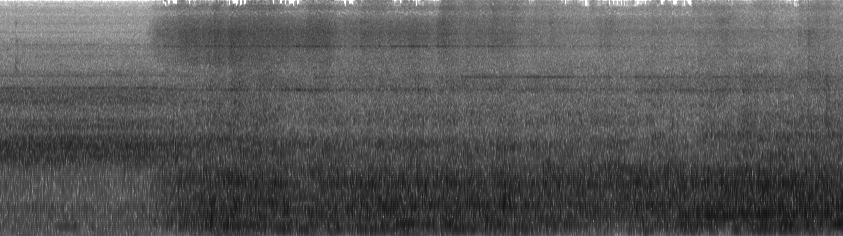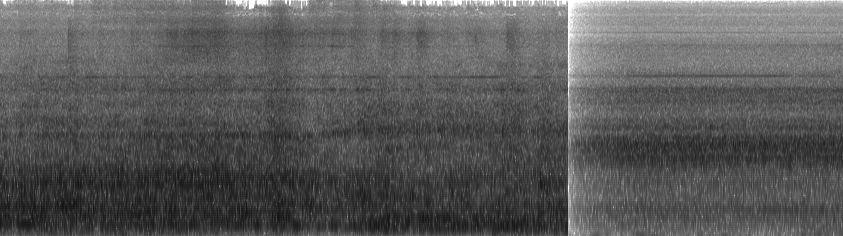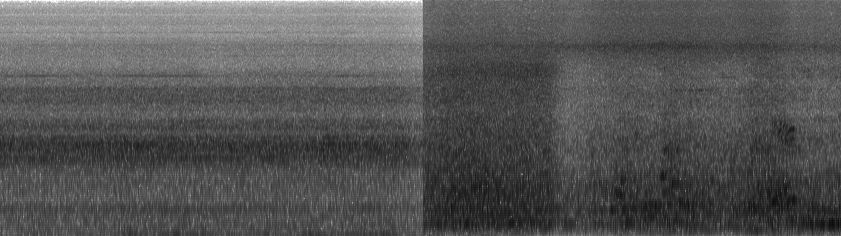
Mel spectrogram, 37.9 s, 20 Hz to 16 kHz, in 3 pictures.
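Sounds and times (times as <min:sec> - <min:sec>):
concrete floor grinder grinding: 0:02.2 - 0:18.4, 0:31.6 - 0:37.9.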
